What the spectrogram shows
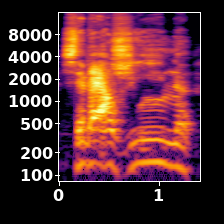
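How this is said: It is said in a French accent.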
